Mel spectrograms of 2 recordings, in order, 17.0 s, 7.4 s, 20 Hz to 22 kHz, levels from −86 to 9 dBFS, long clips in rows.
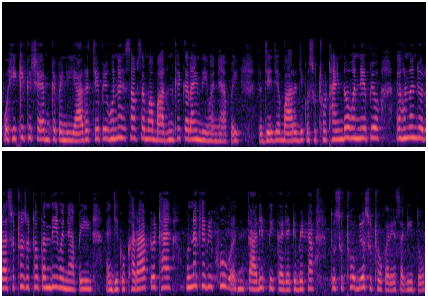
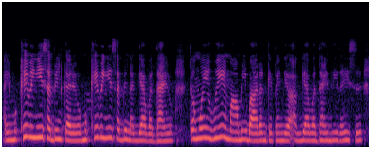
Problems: constant background noise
